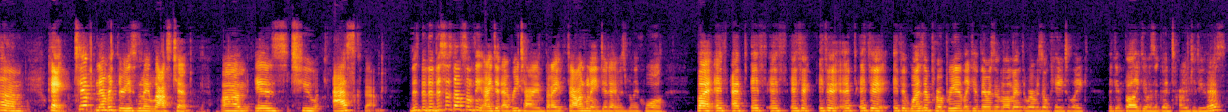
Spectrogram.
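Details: Adult woman, a speech-language pathologist who stutters, formerly covert about her stutter and now stuttering openly: stuttering.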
